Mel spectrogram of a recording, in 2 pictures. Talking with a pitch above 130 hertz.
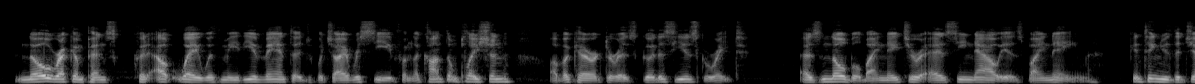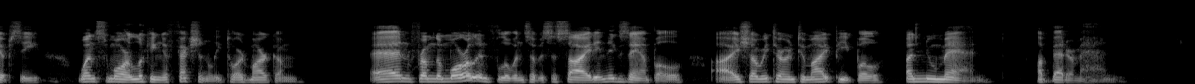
No: low, 115 Hz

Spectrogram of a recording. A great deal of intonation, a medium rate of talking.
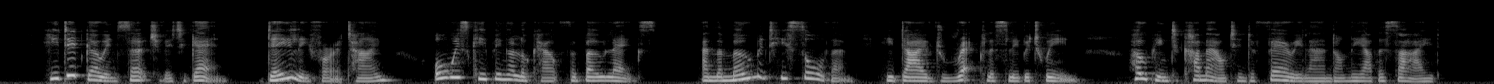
Yes: wide, 5.7 semitones; average, 160 wpm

